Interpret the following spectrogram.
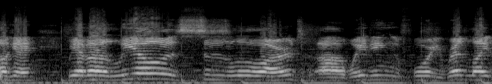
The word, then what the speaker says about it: Szilard: Szilard. I just wanted to hear you say it. I don't know how to pronounce those two letters.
